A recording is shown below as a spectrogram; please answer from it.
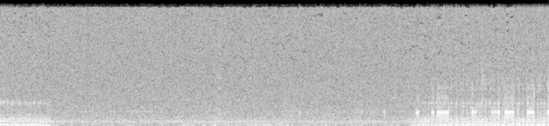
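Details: Shih Tzu. A sleeping Shih Tzu gives low, rasping snores that rumble deep in the throat. A short burst opens the recording, a long quiet stretch follows, and a louder, buzzier snore returns near the end.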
